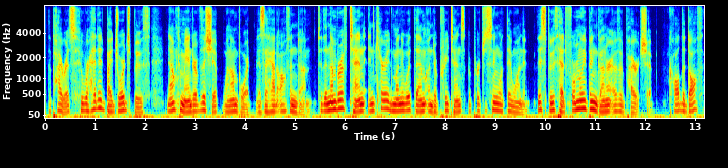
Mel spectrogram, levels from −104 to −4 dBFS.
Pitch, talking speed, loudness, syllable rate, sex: 125 Hz, 230 wpm, -20 LUFS, 6.0 syllables/s, male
